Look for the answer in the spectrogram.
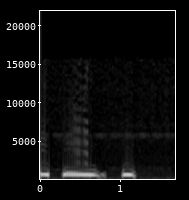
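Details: Decoy spotted dove cooing in the early morning to attract wild birds: a clipped note, a long level coo falling away at its end, then a short soft coo, with no other sounds.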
